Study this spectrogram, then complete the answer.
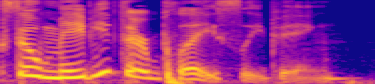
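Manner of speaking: ordinary talk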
